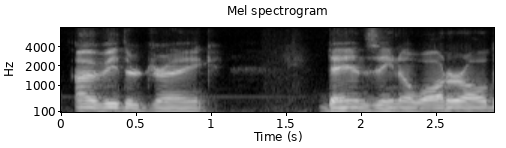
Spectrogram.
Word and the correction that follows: Dasani: Dasani? – Yeah, you Dasani.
